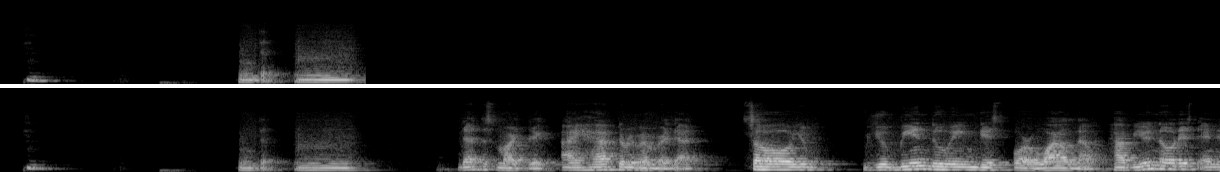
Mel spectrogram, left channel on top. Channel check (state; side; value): drops out; left; at 3.7 s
